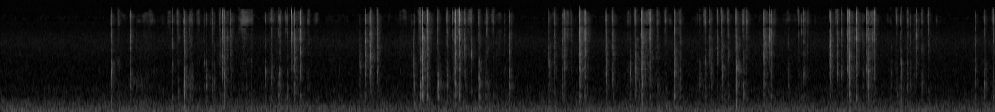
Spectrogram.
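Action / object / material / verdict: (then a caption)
tap / plastic laptop keyboard / plastic / none. Both hands type rapidly with their fingertips on the backlit chiclet keyboard of a black laptop, with plastic keycaps on a solid chassis. Bursts of quick, light, bright key clicks come in uneven clusters over a steady low hum that fills the background for the full clip.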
